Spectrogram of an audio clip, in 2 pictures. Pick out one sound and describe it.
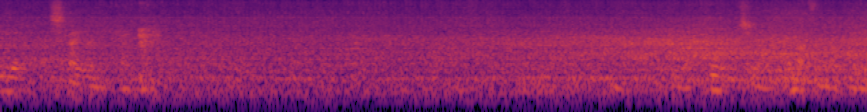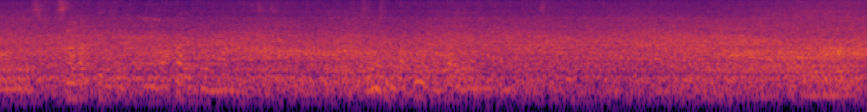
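A young man talks calmly across a table, close by.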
